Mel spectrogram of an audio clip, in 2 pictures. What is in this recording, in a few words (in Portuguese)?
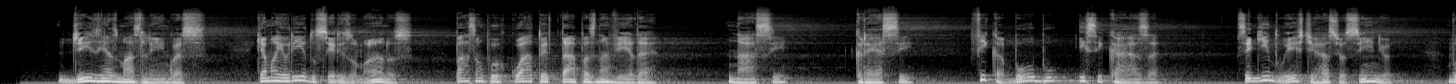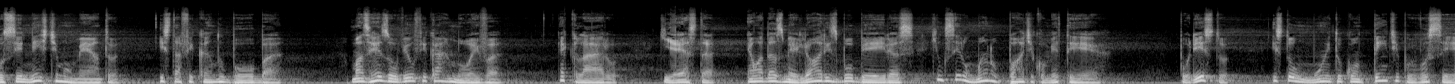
PARAB PELO NOIVADO PARA ELA M, Só Voz, masc; Telemensagens; Telemensagens 2017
